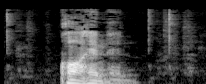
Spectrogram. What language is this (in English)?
Min Nan Chinese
